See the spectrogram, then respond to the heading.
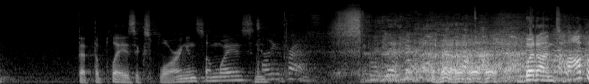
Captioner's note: laughter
